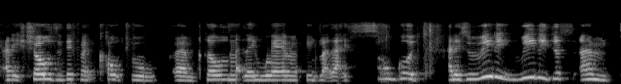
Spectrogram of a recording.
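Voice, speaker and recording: A woman talks casually on a live stream, rambling with plenty of fillers and restarts. Her pitch sits in the middle for a woman but leaps up when she quotes children. The audio is a little dull and lo-fi. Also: fairly bright tone. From England, grew up in London. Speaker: nanny hosting a live stream.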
